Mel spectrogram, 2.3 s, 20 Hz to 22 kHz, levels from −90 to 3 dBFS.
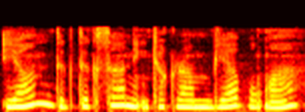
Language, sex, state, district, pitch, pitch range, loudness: Garo, female, Meghalaya, North Garo Hills, 240 Hz, 230-270 Hz, -11 LUFS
